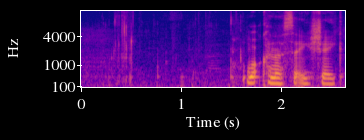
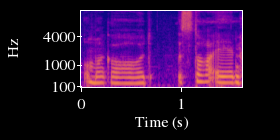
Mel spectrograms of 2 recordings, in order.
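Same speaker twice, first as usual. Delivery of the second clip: usual speaking voice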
